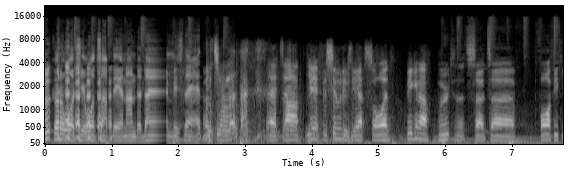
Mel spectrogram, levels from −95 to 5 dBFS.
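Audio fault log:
1.59–1.84 s: call audio freeze. The sound stalls for about a quarter of a second, stretched into a fading buzz or hiss. It then resumes where it stopped, with nothing lost. This likely comes from delayed packets draining the jitter buffer, so the receiver extended the last sound.
2.00–2.03 s and 2.03–2.06 s: short concealed packet loss. Two brief holes in a row, each about 20 ms, are patched with guessed audio that blends back into the real signal. The join sounds like a quick smear or wobble, and a short sound may vanish.
2.43 s to the end: call bitrate drop. The sound turns coarse and watery. The top end narrows from about 20 kHz to about 8 kHz, which fits a fall from roughly 128 kbps to about 7 kbps. This happens when the bandwidth estimate collapses and Opus codes more crudely.
7.56–7.77 s: jitter buffer speed-up. The audio runs about 48 percent faster at the same pitch and sounds hurried. 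An overfull buffer was trimmed by cutting many short pitch-period pieces, removing roughly a tenth of a second to reduce delay.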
